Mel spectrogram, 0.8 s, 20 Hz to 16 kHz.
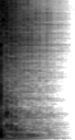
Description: Стрела воткнулась в цель
bowhit2.mp3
